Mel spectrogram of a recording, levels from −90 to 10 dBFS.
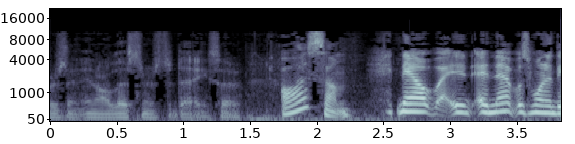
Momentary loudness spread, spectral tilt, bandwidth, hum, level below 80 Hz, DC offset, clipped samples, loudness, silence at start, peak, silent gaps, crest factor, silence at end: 24 LU; -3.5 dB/octave; 10.5 kHz; none; -48 dBFS; under 0.1%; under 0.1%; -16 LUFS; 0 s; 0 dBFS; none; 18 dB; 0 s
